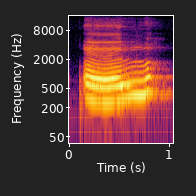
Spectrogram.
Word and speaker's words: elle: Eel meaning e l please. It's not l. It's not l. No. Why? Because you see this e here. We're not going to pronounce it. It's silent at the end of the word.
